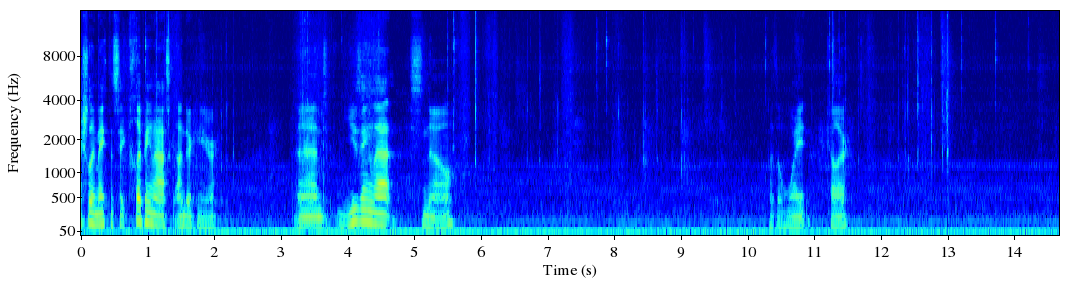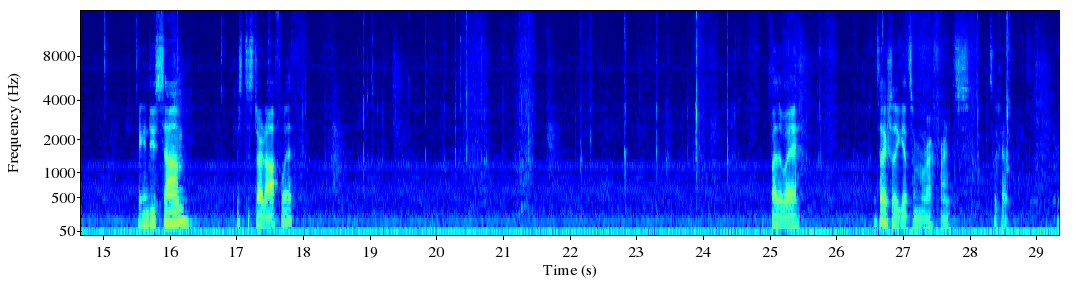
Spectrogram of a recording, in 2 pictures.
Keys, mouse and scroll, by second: 1.0 alt+click, 2.0 g, 3.8 u, 4.5 right click, 5.6 click, 7.9 click, 8.4-9.5 typing, 11.2 click, 12.3 ctrl+z, 12.8 typing, 13.7 click, 15.0 click, 20.8 Up, 22.4 scroll, 24.4 ctrl+Tab, 25.6 ctrl+Tab, 26.4 alt+Tab, 27.7 ctrl+t.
